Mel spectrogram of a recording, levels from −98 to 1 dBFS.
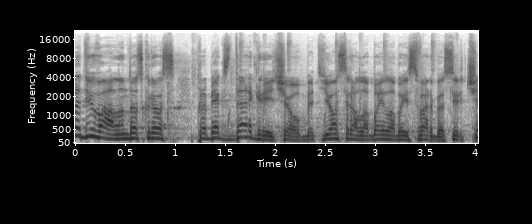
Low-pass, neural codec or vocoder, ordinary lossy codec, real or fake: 19.8 kHz; vocoder, 48 kHz, 128 mel bands, Vocos; Opus, 64 kbps; fake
